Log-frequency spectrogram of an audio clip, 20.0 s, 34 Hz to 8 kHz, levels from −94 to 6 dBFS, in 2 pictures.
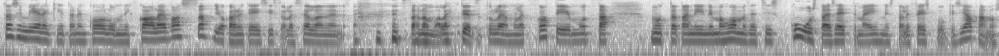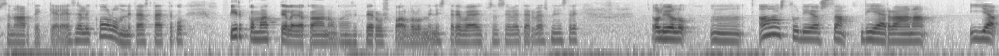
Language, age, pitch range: Finnish, 30-49, 145-180 Hz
